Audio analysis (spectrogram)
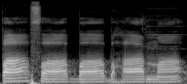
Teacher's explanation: इनका उच्चारण ओष्ठ से, होठों से होता है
